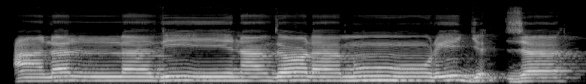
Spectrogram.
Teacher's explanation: Rij ini juga harus dipantulkan. Jadi jangan sekedar rijza gak ada pantulan, maka itu kurang sempurna.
